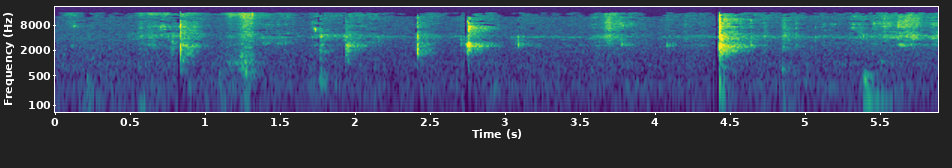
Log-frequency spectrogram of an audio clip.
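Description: Sharp plastic clicks and taps, about ten scattered through the stretch with the loudest about three-quarters of the way in: an inkjet cartridge being pressed and snapped into a plastic ink-suction clip.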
